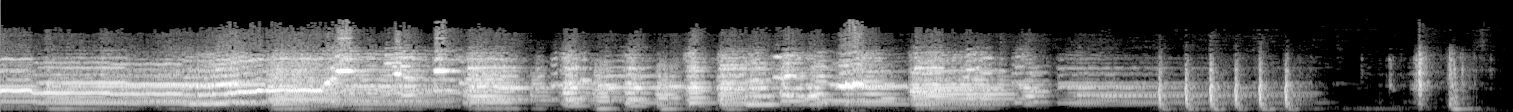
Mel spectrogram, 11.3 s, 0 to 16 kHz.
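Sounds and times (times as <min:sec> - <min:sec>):
brassy music: 0:00.2 - 0:08.7
knocking on a door: 0:08.7 - 0:09.9, 0:10.7 - 0:11.1.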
